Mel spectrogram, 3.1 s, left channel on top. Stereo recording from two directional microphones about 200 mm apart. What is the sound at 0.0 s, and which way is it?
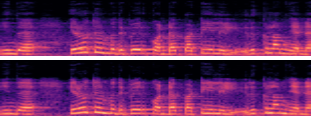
A woman's voice, 25° right (ahead or behind).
